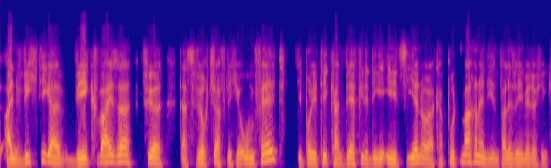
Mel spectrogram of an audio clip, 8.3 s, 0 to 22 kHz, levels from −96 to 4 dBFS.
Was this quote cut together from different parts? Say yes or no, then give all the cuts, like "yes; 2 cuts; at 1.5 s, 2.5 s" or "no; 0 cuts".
yes; 2 cuts; at 2.0 s, 4.3 s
